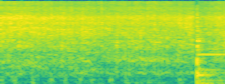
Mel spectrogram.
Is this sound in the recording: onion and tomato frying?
yes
